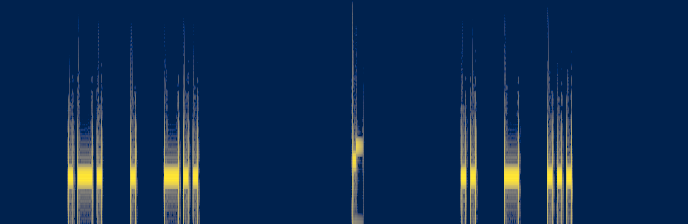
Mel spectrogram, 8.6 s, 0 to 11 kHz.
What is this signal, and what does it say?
Morse code, heard as a keyed tone, about 20 wpm, spaced as for 14 wpm, 700 Hz. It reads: RED ITS
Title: 101 Lesson 17f - Letter u - Words 20wpm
